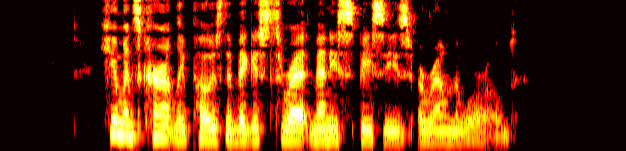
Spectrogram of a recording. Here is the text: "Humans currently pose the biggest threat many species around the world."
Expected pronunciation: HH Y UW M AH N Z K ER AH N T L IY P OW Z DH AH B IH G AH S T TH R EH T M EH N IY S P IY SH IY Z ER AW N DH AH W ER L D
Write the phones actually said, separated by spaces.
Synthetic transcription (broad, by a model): HH Y UW M AH N Z K ER AH N T L IY P OW Z DH AH B IH G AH S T TH R EH T M EH N IY S P IY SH IY Z ER AW N DH AH W ER L D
